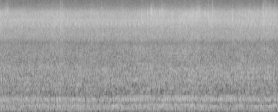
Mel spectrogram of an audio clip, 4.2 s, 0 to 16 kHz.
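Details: Short stretch of bees humming, dated 27 September 2018, an even, low, droning buzz that holds steady at one loudness without pauses.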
